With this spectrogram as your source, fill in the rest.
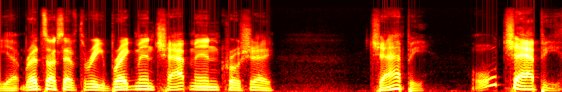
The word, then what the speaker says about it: Bregman: I know Bergman made it. Bregman.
